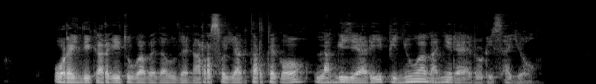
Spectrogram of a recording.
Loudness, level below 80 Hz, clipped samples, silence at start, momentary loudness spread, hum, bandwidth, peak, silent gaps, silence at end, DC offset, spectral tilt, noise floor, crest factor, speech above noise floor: -24 LUFS; -44 dBFS; under 0.1%; 0.55 s; 11 LU; none; 11.5 kHz; -6 dBFS; none; 0.65 s; under 0.1%; -5.5 dB/octave; -66 dBFS; 18 dB; 43 dB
